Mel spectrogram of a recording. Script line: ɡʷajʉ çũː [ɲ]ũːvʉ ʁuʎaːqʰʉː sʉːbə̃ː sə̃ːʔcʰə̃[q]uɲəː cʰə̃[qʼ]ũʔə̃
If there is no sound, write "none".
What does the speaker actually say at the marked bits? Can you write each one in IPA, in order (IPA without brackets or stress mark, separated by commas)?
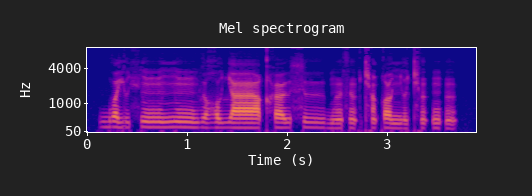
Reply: ɲ, q, ʔ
